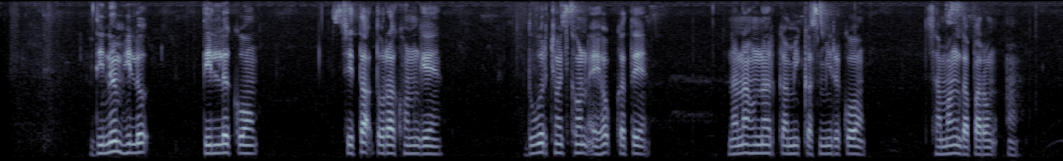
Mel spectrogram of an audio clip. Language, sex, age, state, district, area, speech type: Santali, male, 18-30, West Bengal, Bankura, rural, spontaneous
